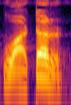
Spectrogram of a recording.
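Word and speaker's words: water: ডব্লু এ টি ই আর, ওয়াটার। সো এই ওয়ার্ডে কিন্তু ডব্লু সাইলেন্ট না।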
